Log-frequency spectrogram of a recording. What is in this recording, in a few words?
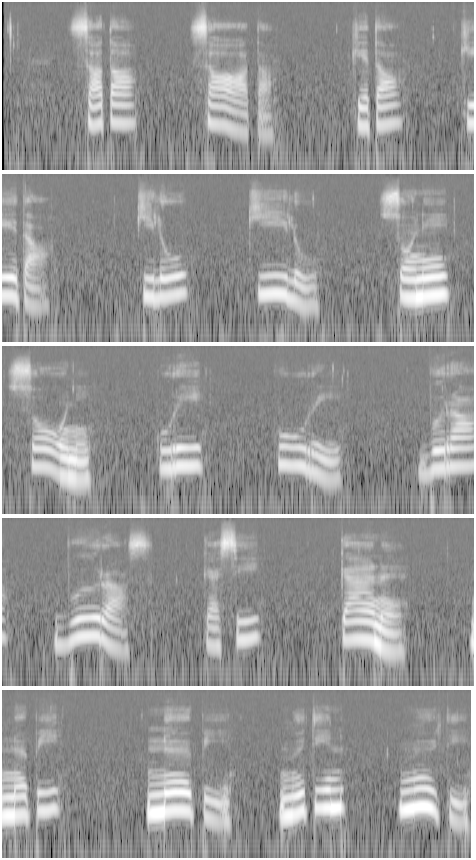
long short, Estonian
